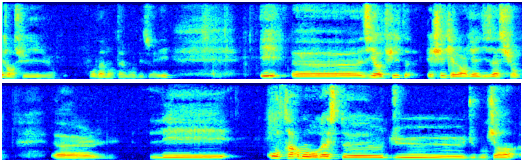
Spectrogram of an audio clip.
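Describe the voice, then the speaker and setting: A man's voice: a little high, mellow. A man giving a spontaneous face-to-camera book review, hesitating often with fillers and restarts. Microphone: camera mic.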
